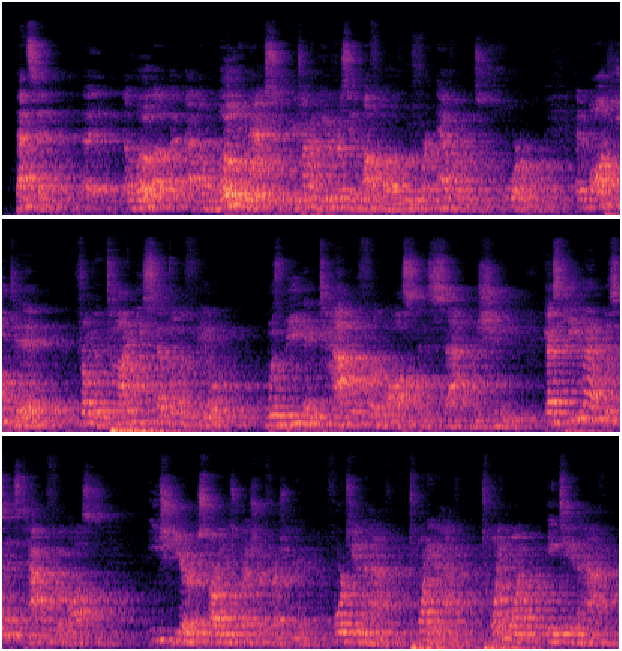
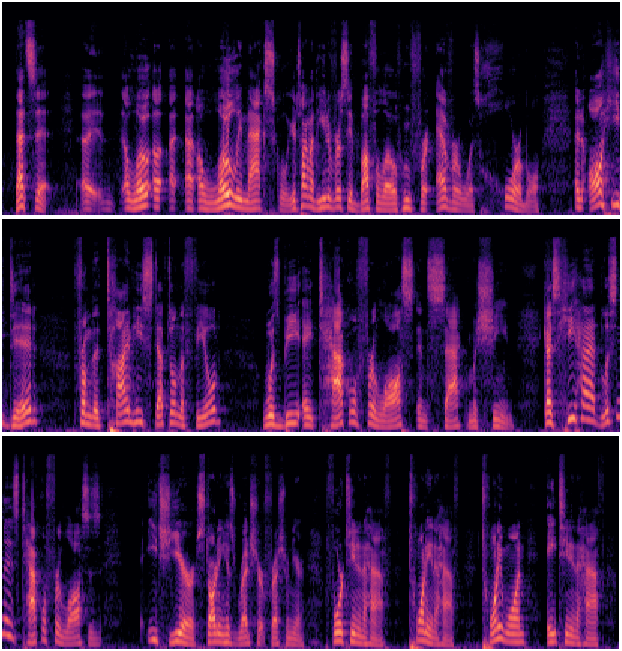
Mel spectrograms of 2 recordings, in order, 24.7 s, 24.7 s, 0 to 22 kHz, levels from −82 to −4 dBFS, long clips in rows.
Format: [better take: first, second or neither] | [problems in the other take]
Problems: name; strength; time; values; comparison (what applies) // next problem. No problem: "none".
second | room echo; strong; dies away in 2 s // off-mic speech; far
